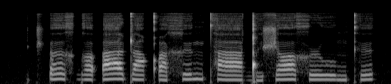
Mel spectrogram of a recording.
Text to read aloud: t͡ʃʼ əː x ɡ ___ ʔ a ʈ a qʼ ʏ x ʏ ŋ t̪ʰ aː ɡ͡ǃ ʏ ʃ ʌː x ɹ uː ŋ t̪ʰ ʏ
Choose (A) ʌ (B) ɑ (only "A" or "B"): A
